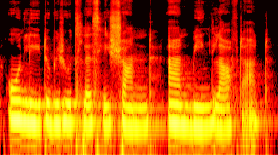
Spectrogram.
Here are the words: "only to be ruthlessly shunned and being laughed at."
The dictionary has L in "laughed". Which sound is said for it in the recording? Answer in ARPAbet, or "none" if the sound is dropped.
L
